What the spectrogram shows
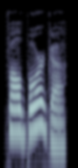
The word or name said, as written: valborga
